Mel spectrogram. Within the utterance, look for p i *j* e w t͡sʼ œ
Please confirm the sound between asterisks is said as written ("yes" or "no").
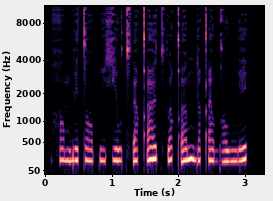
no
